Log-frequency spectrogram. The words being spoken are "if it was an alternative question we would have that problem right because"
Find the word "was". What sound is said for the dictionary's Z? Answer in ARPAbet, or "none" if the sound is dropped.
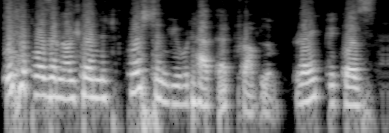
Z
